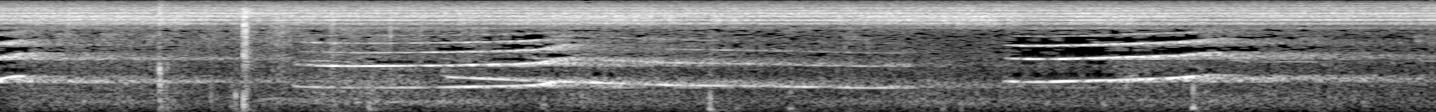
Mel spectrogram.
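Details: Indris, the largest lemurs, calling in Madagascar. They give long wailing harmonic tones that swell, hold and then slide downward. Several voices overlap at different pitches over a steady high hiss of insects.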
